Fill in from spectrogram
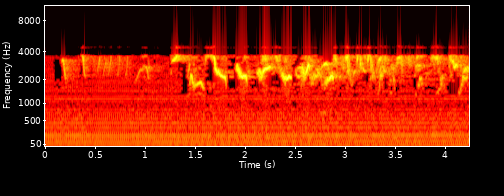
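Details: Contest green leafbird, third-placed in its class, delivering quick looping whistles and chirps that become loud and dense after the first second, notes tumbling rapidly up and down.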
